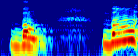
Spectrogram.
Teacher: It's a nasal, so the M only works to make the vowel O nasal in this word. There is no M sound.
